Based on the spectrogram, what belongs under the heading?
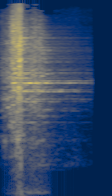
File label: sword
